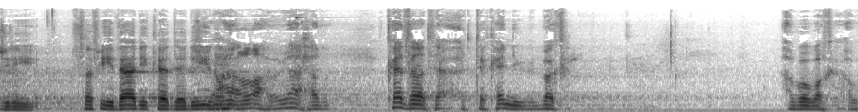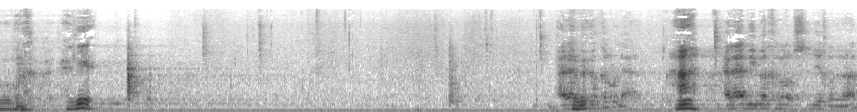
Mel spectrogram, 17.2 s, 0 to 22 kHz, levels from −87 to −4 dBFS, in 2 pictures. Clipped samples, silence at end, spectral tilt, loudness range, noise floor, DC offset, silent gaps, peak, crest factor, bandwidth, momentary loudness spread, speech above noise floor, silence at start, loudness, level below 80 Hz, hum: under 0.1%; 0 s; -4.5 dB/octave; 21 LU; -49 dBFS; under 0.1%; none; -2 dBFS; 24 dB; 16 kHz; 25 LU; 27 dB; 0 s; -22 LUFS; -52 dBFS; none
